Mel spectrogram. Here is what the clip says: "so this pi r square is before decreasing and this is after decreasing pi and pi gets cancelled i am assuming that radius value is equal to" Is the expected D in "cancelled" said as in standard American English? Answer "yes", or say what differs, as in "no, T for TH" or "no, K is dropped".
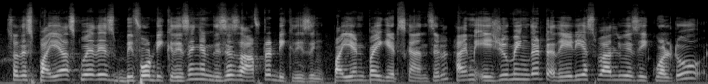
no, D is dropped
